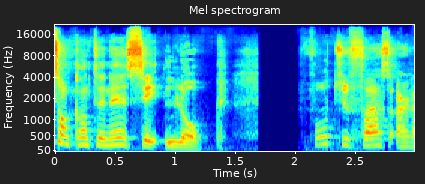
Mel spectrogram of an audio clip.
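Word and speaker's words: 六: Imaginez le mot lucky, mais sans le i. Avec ça, tu peux prononcer le numéro 6 en cantonais, donc look.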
